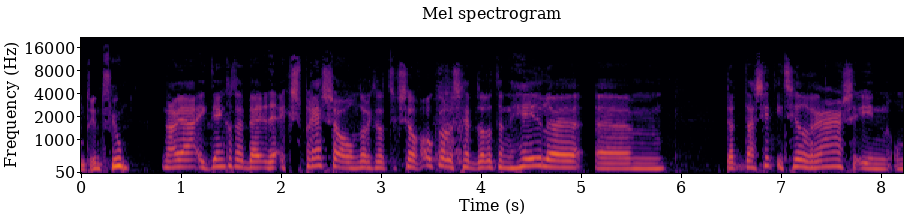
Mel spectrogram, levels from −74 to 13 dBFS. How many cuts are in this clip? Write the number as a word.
one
